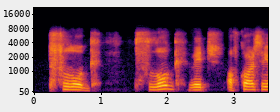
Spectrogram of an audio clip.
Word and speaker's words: Pflug: So it's again like in the first one, pf. Yes, yes, it's pf, and that's actually pflug.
